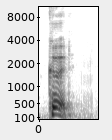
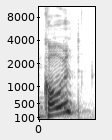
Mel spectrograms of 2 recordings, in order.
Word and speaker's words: could: Could. Nada de cold, could.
